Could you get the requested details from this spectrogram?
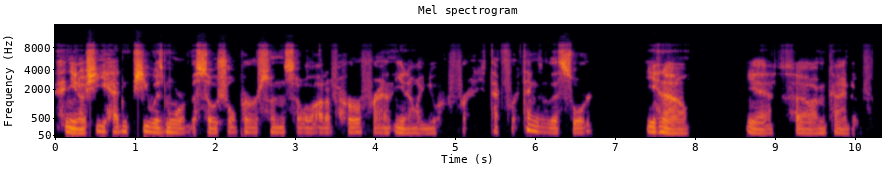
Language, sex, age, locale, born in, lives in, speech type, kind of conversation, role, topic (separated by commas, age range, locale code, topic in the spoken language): English, male, 35-39, en-US, United States, United States, conversation, advice, user, How can I cope with ending a long-term relationship?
